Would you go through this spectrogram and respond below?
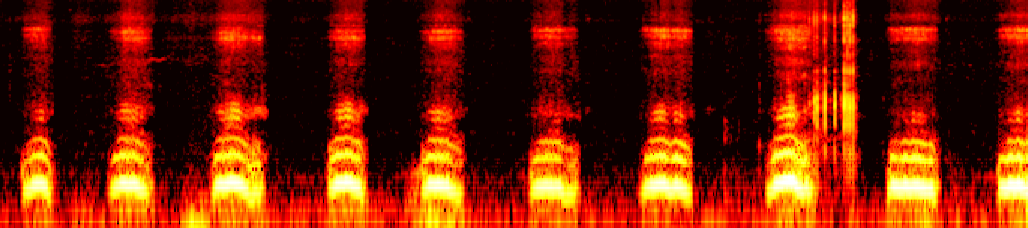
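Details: Sharpshooter the cat sleeps deeply after a rough night of play, snoring in a steady low rumble; about ten regular snores, one per second or so, with a brief faint click near the end.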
